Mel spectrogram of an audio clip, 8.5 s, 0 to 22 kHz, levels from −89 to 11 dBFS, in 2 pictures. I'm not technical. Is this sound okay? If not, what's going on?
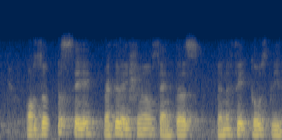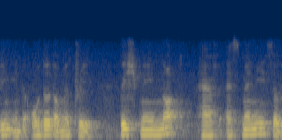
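No. There are two kinds of fault, all early in the speech.

At 0.45 to 0.51 s and again at 0.53 to 0.57 s there is short concealed packet loss. Small bits of the call arrived late, so the receiver patched over them, leaving brief smears.

From 0.67 to 0.89 s the speech turns into a fading, smeared continuation of the previous sound for about a fifth of a second. This is likely a long network dropout, with real audio missing throughout.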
